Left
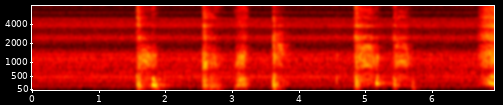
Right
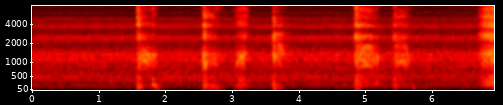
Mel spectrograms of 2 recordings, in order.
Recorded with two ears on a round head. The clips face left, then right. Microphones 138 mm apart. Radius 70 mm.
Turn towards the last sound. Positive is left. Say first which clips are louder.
# left 13 dB
turn(degrees=45)  # may be behind; listen again after turning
